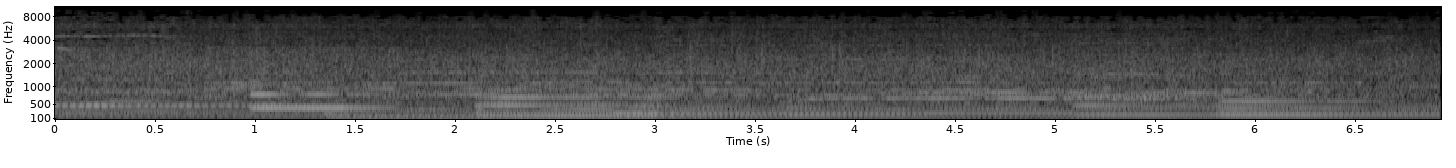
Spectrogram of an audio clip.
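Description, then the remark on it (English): A church conference audience claps steadily to welcome Apostle Trevor Herbert, regional leader of the Apostolic Faith Mission, to come up: a dense crackling wash of hands over sustained, shifting keyboard chords that carry on throughout without a break. “Come on, clap your hands.”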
